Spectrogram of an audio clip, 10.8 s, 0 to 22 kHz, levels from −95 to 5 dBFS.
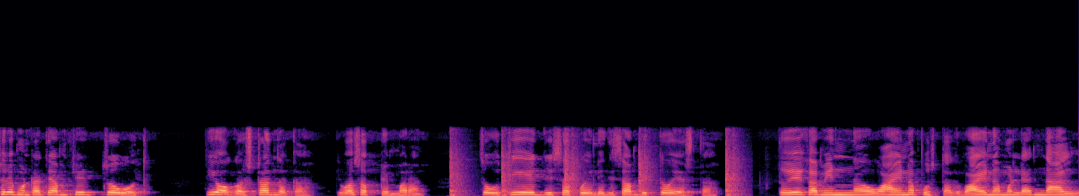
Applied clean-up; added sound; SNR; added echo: none; Hammer; 16 dB; none.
